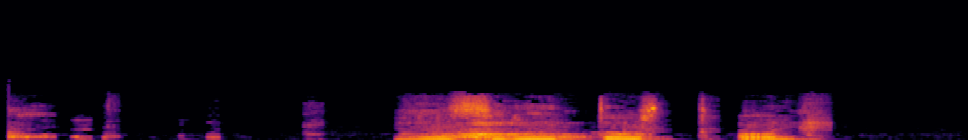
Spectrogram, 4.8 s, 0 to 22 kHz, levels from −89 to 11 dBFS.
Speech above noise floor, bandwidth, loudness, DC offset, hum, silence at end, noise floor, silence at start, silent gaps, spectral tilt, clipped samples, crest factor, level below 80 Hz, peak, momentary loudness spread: 66 dB; 7.6 kHz; -15 LUFS; under 0.1%; none; 0.7 s; -80 dBFS; 0.05 s; none; -6 dB/octave; under 0.1%; 18 dB; -40 dBFS; 0 dBFS; 20 LU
